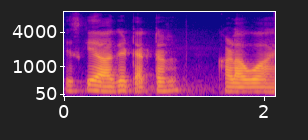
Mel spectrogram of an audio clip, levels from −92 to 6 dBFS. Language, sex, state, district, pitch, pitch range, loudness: Hindi, male, Uttar Pradesh, Shamli, 125 Hz, 115-135 Hz, -18 LUFS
